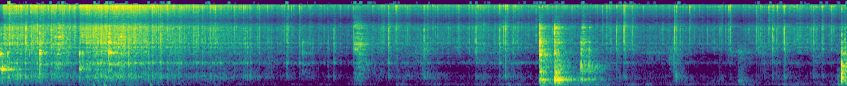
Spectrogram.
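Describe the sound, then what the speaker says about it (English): Shallots sizzling in a frying pan, a bright crackling hiss that swells at first and then settles, with a few clattering stirs and bumps up close, no talk. "Now put in the shallots."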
